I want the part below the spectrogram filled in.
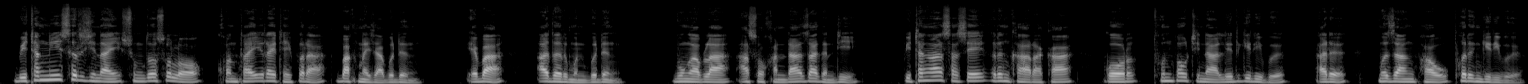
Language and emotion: Bodo, neutral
